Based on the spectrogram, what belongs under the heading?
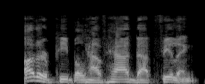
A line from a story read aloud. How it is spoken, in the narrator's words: said the Raja dryly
